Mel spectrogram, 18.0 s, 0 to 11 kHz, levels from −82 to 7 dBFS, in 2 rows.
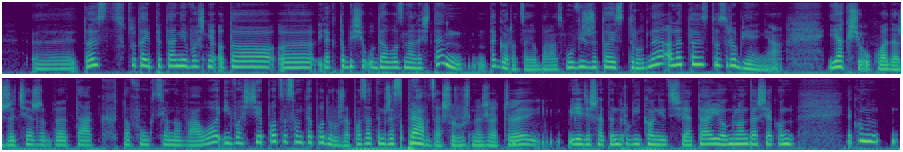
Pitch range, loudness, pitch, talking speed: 165-245 Hz, -22 LUFS, 200 Hz, 200 wpm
